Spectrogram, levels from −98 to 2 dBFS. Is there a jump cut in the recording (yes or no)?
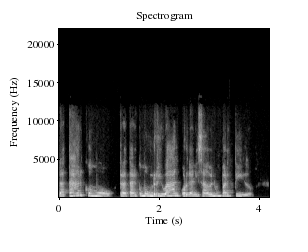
yes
